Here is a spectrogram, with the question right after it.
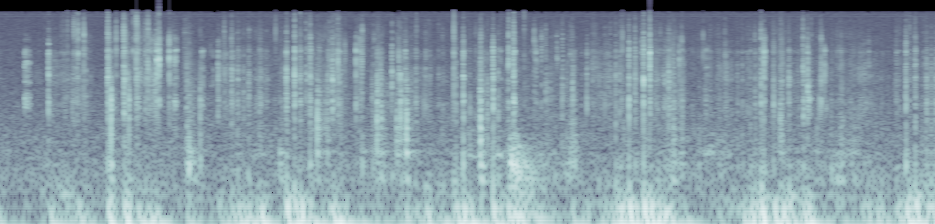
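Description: A utility knife blade shaves flakes off a solid oval bar of soap with a purple outer layer and an orange core. The cutting and scraping produce a dense run of crisp, bright crackles and ticks at an uneven pace over a steady low rumble.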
